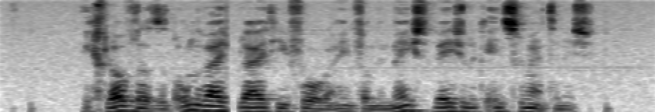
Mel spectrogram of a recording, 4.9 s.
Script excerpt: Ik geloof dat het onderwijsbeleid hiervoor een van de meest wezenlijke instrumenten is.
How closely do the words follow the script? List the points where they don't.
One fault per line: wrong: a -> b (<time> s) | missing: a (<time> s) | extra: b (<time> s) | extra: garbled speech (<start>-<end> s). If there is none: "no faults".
no faults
